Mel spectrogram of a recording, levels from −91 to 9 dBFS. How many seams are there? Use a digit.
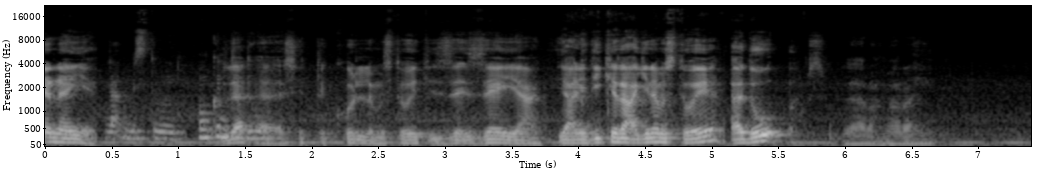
3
